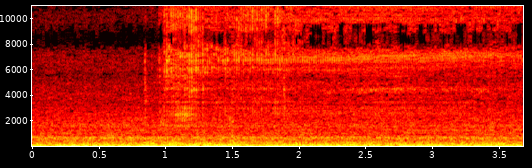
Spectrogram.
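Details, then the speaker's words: Quasar (Panasonic) 5000 BTU window air conditioner made in 1998–1999, previously warmed up, on low cool with the compressor on: quiet, steady low hum with smooth airflow, no knocks or rattles, already blowing cold. "Very quiet. Already cold. It's already pushing cold air out already."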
